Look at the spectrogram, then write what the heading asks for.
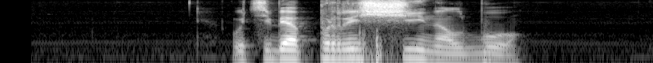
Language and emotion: Russian, angry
